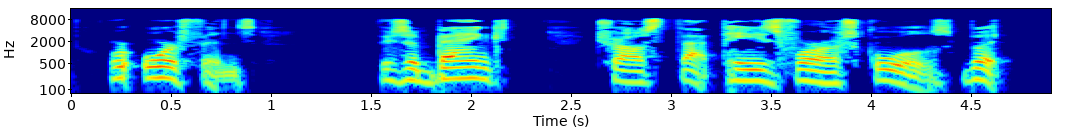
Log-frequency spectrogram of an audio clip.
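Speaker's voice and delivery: plain reading voice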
